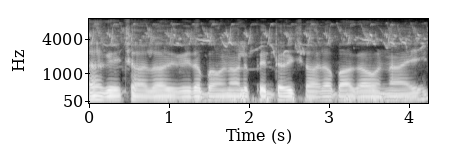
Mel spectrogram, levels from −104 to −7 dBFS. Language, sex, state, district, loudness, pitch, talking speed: Telugu, male, Andhra Pradesh, Sri Satya Sai, -17 LUFS, 80 Hz, 115 wpm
